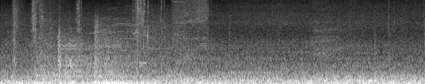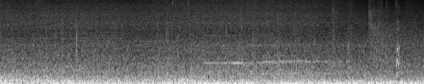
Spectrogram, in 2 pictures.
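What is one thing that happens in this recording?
A low rumble drones steadily, as in a deep cave.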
